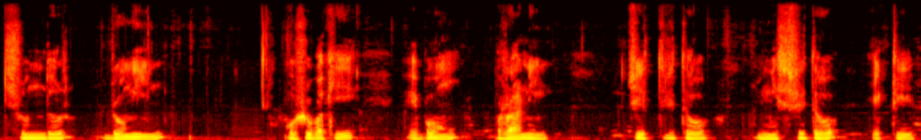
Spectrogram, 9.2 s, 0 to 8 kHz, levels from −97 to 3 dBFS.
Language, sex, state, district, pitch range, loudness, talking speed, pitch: Bengali, male, West Bengal, Jalpaiguri, 120-145 Hz, -27 LUFS, 60 wpm, 130 Hz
